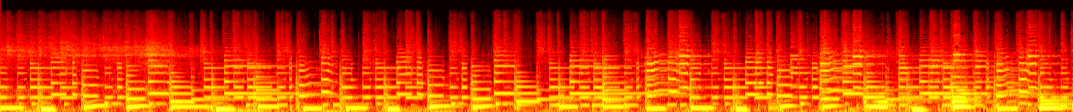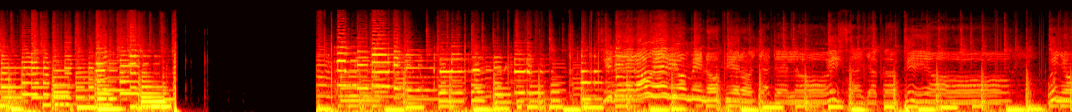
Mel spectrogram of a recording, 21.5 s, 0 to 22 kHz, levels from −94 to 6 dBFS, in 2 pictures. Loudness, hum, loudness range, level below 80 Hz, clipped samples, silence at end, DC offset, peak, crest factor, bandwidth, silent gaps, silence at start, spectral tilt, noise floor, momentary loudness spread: -19 LUFS; none; 5 LU; -26 dBFS; under 0.1%; 0 s; under 0.1%; -2 dBFS; 16 dB; 14 kHz; none; 0 s; -6.5 dB/octave; under -90 dBFS; 8 LU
